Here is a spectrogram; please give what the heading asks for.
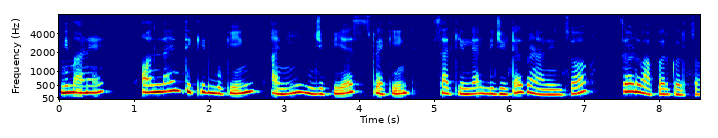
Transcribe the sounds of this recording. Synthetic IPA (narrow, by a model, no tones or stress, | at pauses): nimaɽ̃e | ɔnlainʈikiʈbukiŋɡanid͡ʑipiesʈɾɛkiŋɡ | sat̪kiljaɖid͡ʑiʈəlpɾəɽ̃aɾint͡sɔ | t͡səɽʋapəɾkəɾt͡sɔ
